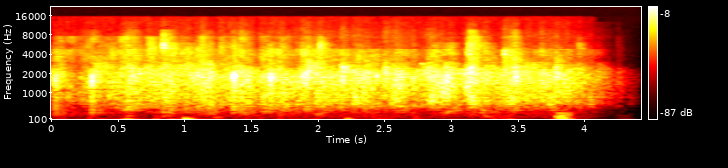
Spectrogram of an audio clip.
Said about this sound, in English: Let's welcome Rajiv Ji to Seva International Masik Milan with a great round of applause.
